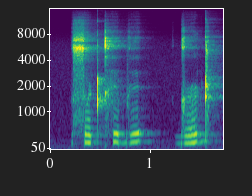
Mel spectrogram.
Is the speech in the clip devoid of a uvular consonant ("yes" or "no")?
yes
